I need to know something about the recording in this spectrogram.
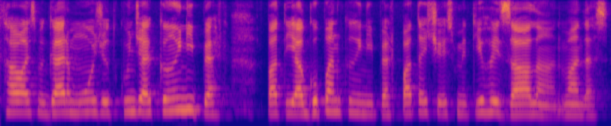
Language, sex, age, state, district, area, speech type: Kashmiri, female, 30-45, Jammu and Kashmir, Bandipora, rural, spontaneous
